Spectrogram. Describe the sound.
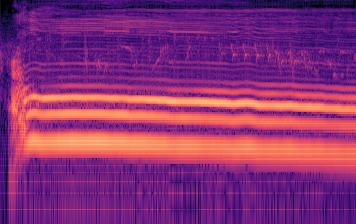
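A single long wolf howl rises quickly and then holds a steady, slightly falling pitch for several seconds, loud with no talking over it.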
